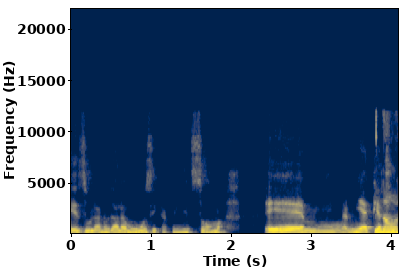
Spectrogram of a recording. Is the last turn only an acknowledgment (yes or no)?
yes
